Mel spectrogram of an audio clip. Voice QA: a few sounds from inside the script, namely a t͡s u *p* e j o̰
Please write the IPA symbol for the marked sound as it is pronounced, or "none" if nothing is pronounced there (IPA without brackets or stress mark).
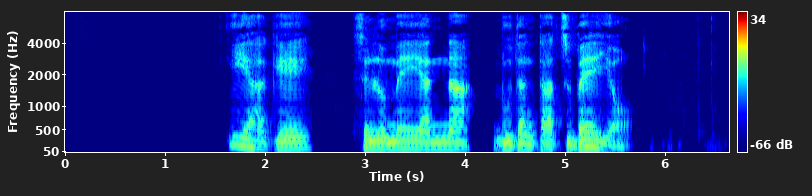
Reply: b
